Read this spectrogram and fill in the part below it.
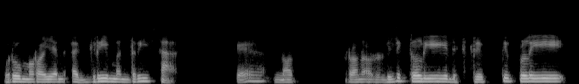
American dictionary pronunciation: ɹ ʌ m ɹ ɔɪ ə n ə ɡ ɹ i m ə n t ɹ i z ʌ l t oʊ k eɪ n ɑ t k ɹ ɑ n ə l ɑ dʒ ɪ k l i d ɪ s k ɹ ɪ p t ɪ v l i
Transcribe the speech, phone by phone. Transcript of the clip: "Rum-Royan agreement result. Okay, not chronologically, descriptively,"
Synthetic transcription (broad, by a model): ɹ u m ɹ ɔɪ ə n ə ɡ ɹ i m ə n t ɹ i s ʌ t oʊ k eɪ n ɑ t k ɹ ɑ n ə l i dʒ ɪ k l i d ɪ s k ɹ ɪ p t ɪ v l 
